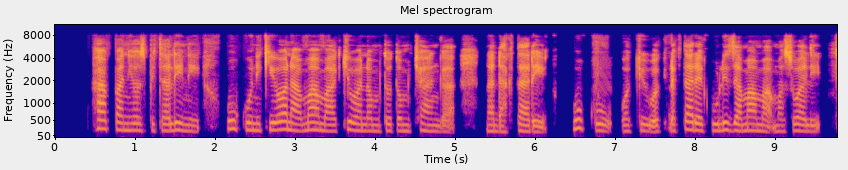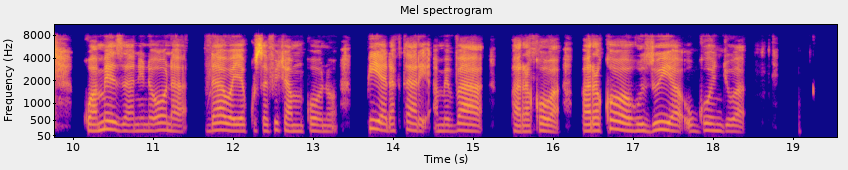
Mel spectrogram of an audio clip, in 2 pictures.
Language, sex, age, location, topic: Swahili, female, 18-24, Wajir, health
